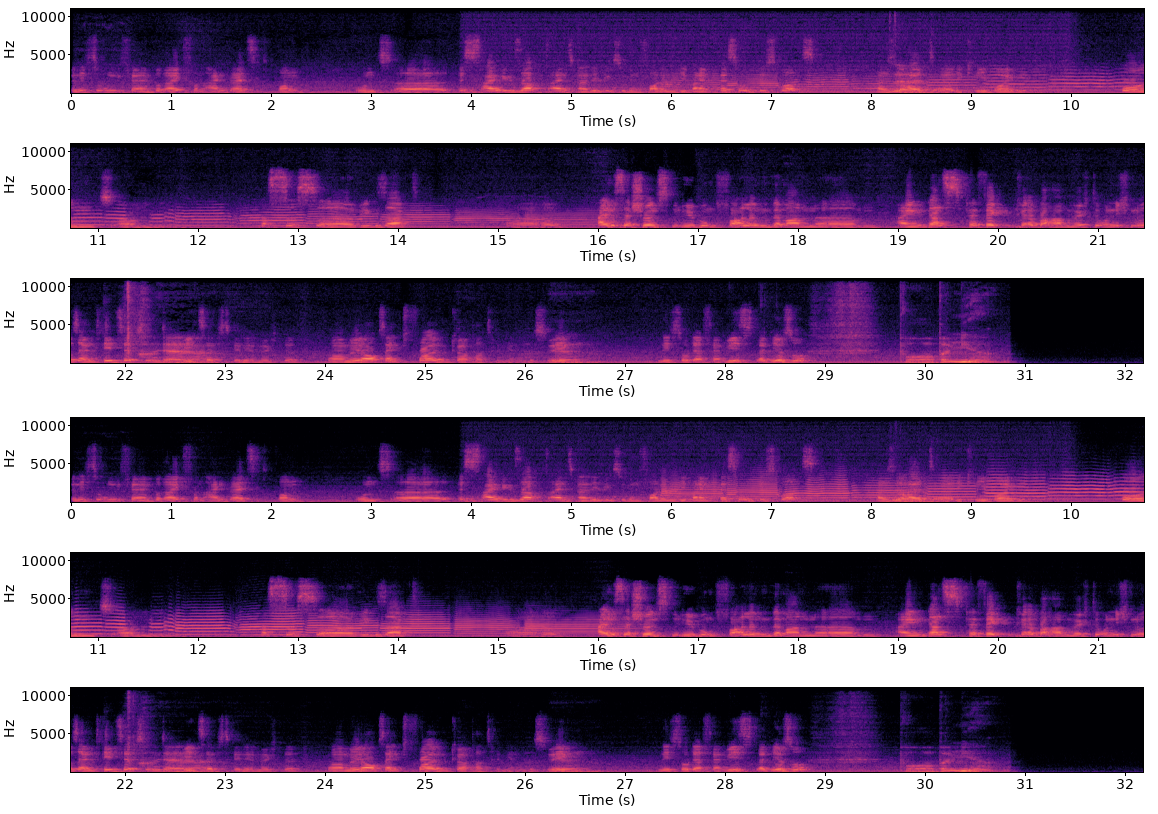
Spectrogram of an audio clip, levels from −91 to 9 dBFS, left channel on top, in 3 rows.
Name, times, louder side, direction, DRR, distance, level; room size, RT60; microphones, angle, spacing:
voice 1, 0.0-2.4 2.8-7.4 8.0-9.7 10.5-11.8 12.6-14.1 15.1-15.7 16.0-23.7 24.0-26.6 27.3-28.9, equal, ahead, 1.8 m, -28 dB
sound 1, 3.9-10.0, left 1 dB, 30° left, 2.9 m, -44 dB
Trumpet, 5.7-16.6, right 6 dB, 75° right, 0.8 m, -33 dB
voice 2, 8.2-8.6 22.4-22.8 26.3-26.5 29.8-30.6, left 1 dB, 65° left, 1.6 m, -27 dB
12.0 x 4.5 x 7.9 m
head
